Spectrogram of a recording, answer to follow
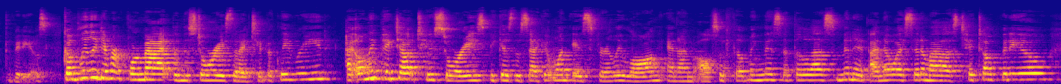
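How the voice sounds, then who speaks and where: A young woman with a raspy, partly lost voice rattles along at a fast clip, talking about her day and reading out viewer stories. She sits a little high in her register, and her words ring off the walls of an echoey room. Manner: chatty, rambling with lots of "like". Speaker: paranormal story vlogger. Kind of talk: casual chat and reading viewer stories aloud.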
